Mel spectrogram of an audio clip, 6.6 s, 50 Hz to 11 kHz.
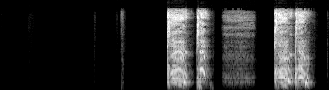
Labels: {"expert_labels": [{"quality": "good", "cough_type": "wet", "dyspnea": false, "wheezing": false, "stridor": false, "choking": false, "congestion": false, "nothing": true, "diagnosis": "lower respiratory tract infection", "severity": "mild"}], "age": 30, "gender": "female", "respiratory_condition": true, "fever_muscle_pain": true, "status": "symptomatic"}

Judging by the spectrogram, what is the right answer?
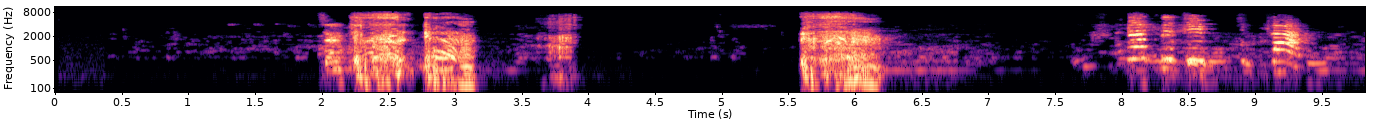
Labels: {"expert_labels": [{"quality": "ok", "cough_type": "dry", "dyspnea": false, "wheezing": false, "stridor": false, "choking": false, "congestion": false, "nothing": true, "diagnosis": "upper respiratory tract infection", "severity": "mild"}], "age": 42, "gender": "male", "respiratory_condition": false, "fever_muscle_pain": false, "status": "healthy"}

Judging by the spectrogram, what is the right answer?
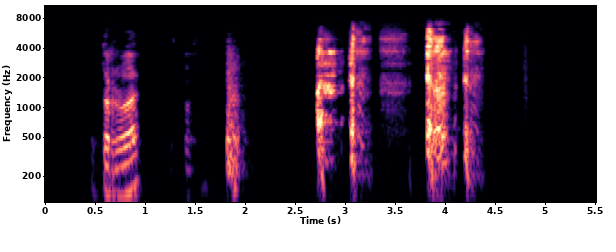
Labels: {"expert_labels": [{"quality": "good", "cough_type": "dry", "dyspnea": false, "wheezing": false, "stridor": false, "choking": false, "congestion": false, "nothing": true, "diagnosis": "upper respiratory tract infection", "severity": "mild"}], "age": 34, "gender": "female", "respiratory_condition": false, "fever_muscle_pain": false, "status": "healthy"}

